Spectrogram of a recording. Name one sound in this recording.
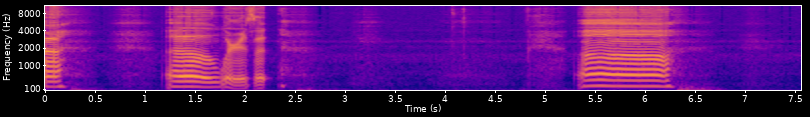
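A young woman speaks close to a microphone in drawn-out, sing-song tones.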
